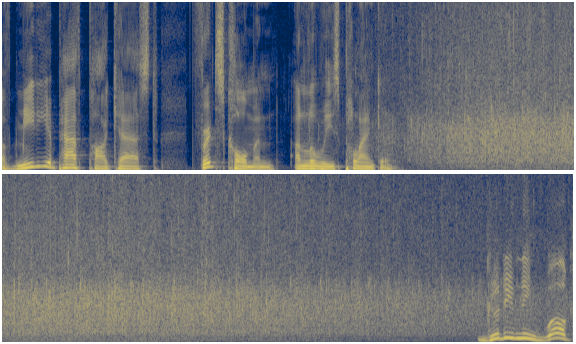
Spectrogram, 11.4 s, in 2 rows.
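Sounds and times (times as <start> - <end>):
speech: 0.0 - 4.2, 10.5 - 11.4
live audience applause welcoming two guest hosts: 3.6 - 11.4.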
